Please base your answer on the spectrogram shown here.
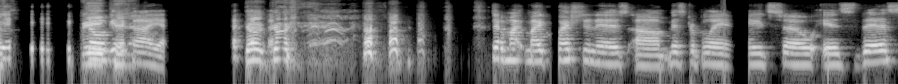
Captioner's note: laughter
